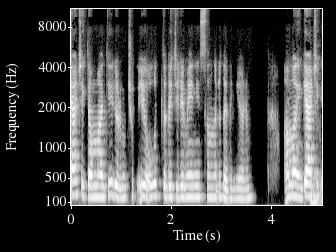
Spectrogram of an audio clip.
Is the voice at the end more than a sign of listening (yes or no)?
no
